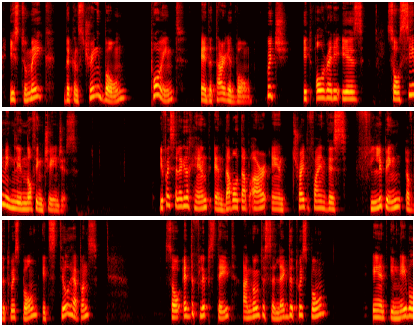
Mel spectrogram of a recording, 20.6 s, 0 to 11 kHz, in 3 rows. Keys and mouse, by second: 1.2 click, 8.5 d, 8.8 d, 10.4 r, 10.5 r, 18.0 click, 20.2 click.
